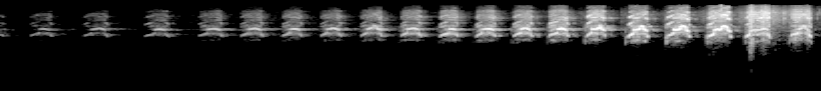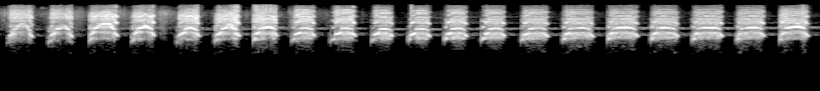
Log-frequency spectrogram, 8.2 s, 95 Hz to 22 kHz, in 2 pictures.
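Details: Osprey at nest #3 on a nest camera, 30 August 2021, with an evening fish: a long run of sharp whistled chirps, about two and a half per second, starting soft and growing steadily louder.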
